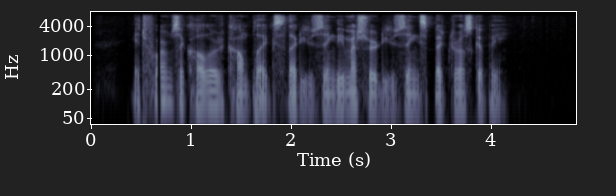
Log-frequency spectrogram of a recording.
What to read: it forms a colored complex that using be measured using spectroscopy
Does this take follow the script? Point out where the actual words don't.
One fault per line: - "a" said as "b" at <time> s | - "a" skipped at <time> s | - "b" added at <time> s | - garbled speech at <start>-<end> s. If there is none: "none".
none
